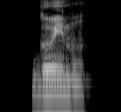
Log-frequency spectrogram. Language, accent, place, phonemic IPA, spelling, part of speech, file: French, France, Lyon, /ɡɔ.e.mɔ̃/, goémon, noun, LL-Q150 (fra)-goémon.wav
- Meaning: 1. wrack (seaweed) 2. kelp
